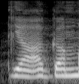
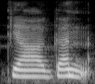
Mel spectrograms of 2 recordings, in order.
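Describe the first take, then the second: First: The word ends with an m sound. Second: The word ends with an n sound. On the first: The speaker calls it wrong. "త్యాగం అనకూడదు" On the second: The speaker calls it right. "ఇక్కడ న న అని పొల్లుంది"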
